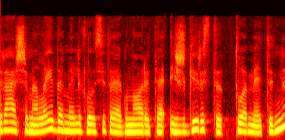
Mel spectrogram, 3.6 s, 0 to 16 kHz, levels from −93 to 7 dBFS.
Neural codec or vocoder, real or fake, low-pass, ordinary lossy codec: none; real; 10.8 kHz; AAC, 48 kbps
